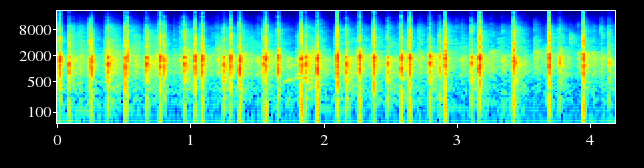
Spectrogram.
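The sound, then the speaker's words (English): A studio audience at a live bookstore event applauds an author. Many sharp, distinct handclaps from a small crowd fall in an uneven, rapid patter without any talk. “Folks in the studio audience, please give it up once more for Michael P. Daly.”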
